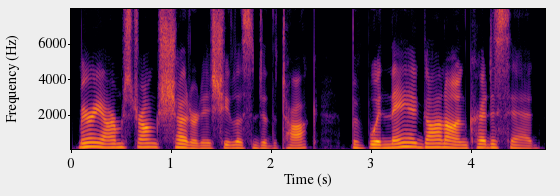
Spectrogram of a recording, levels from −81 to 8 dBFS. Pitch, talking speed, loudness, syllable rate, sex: 180 Hz, 215 wpm, -16 LUFS, 5.6 syllables/s, female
